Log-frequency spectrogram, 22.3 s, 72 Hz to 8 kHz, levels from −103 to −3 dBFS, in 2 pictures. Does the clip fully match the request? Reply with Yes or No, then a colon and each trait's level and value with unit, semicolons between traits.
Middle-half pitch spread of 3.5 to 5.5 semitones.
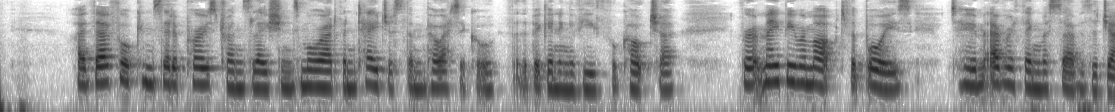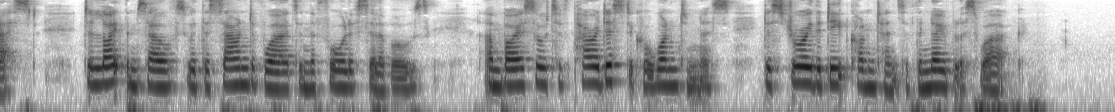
No: average, 2.8 semitones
